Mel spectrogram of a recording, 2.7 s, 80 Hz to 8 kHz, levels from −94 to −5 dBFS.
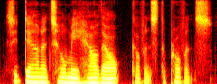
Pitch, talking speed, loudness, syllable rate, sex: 125 Hz, 220 wpm, -16 LUFS, 5.8 syllables/s, male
